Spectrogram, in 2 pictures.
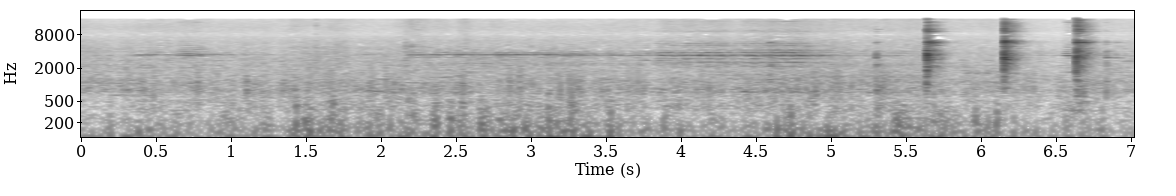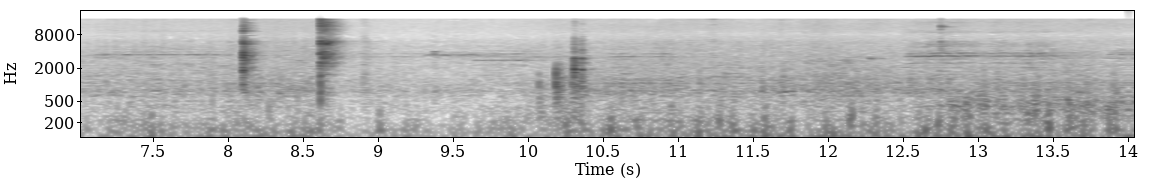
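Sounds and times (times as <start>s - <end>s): hammer striking steel: 5.4s - 7.0s, 8.1s - 9.0s.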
